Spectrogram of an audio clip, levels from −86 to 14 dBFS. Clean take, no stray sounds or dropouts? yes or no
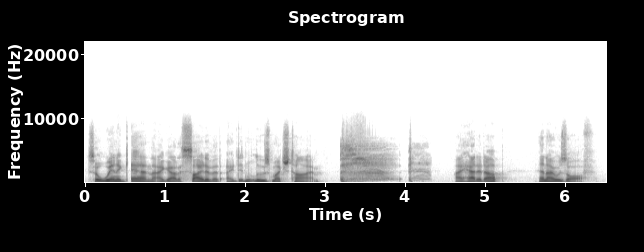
no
